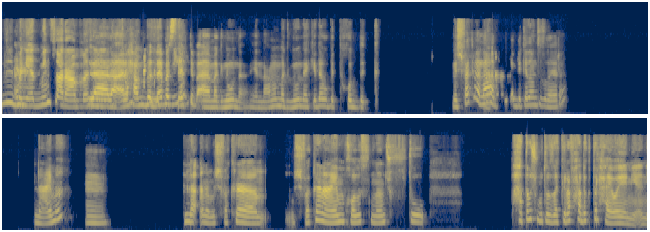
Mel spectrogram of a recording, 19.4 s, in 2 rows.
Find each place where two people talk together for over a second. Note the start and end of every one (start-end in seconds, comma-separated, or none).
1.3-2.9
